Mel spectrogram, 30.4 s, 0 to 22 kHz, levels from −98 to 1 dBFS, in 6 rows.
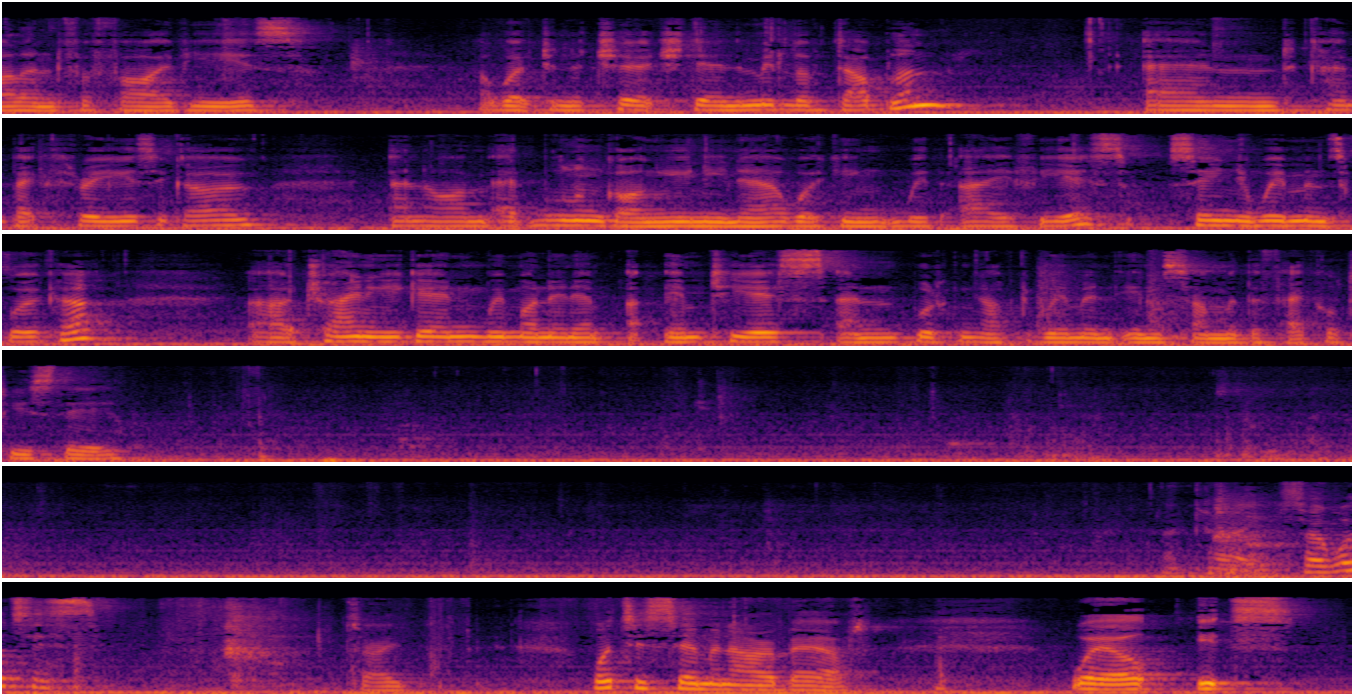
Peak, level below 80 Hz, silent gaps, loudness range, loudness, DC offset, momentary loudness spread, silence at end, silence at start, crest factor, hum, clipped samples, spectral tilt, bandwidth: -12 dBFS; -44 dBFS; none; 16 LU; -31 LUFS; under 0.1%; 19 LU; 0 s; 0 s; 20 dB; none; under 0.1%; -5.5 dB/octave; 12 kHz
